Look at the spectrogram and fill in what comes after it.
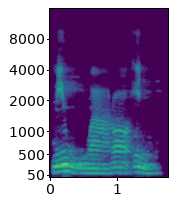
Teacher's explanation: Nunnya hilang. Jadi wawnya kayak bertasjid. Ya. Itu namanya melebur.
